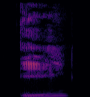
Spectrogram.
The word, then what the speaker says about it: y: Lise it means and it is pronounced same as the sound of the letter E in English so can you try saying e it is e all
